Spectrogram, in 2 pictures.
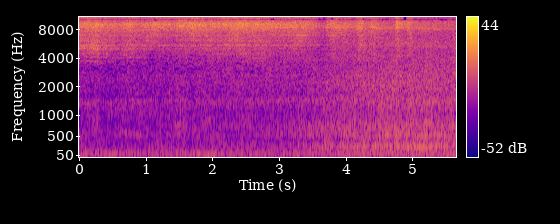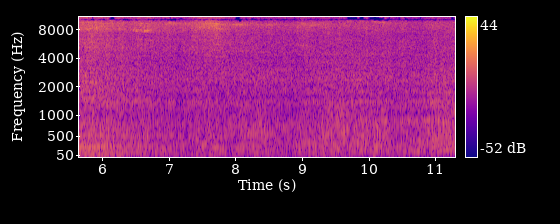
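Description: Diesel-hauled intercity passenger train passing close by at speed. A steady low rumble of wheels on rail carries a low hum that swells to its loudest about five seconds in, then the coaches run past.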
